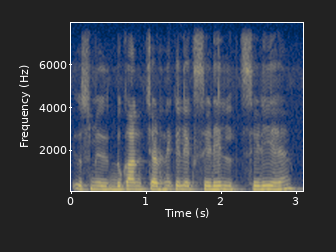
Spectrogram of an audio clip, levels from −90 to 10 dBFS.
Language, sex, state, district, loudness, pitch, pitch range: Hindi, male, Jharkhand, Ranchi, -18 LUFS, 160 Hz, 155-165 Hz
